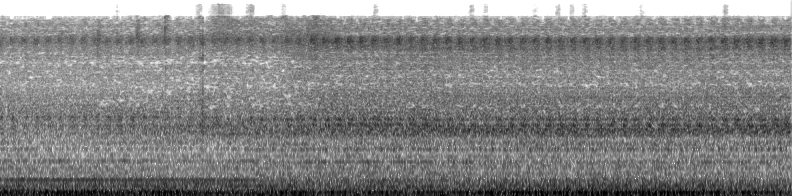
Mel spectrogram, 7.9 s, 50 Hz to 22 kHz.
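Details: VAZ 2106 that burns oil, at idle: dull, fairly regular engine knock about four a second under the low rumble.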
